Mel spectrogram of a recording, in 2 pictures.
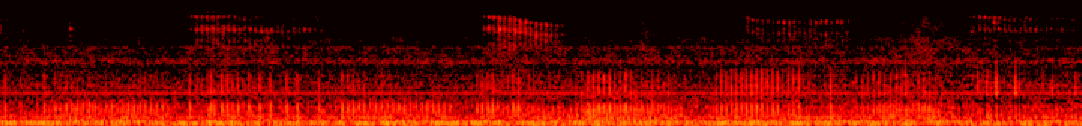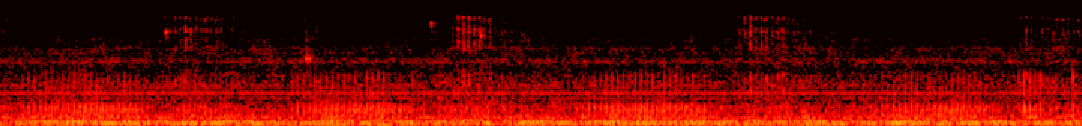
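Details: Sleeping Munchkin kitten snoring, a low steady rumble throughout with soft airy wheezes roughly every two seconds as it breathes, no other sounds.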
